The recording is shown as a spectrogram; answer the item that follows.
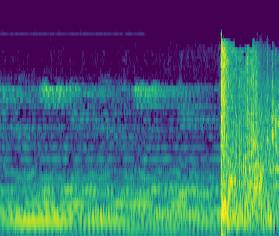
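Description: A single shotgun blast fired while hunting a rabbit in the countryside bursts out sharply over a steady music bed, followed by a brief noisy decay.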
